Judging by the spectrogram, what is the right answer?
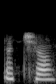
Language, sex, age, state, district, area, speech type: Hindi, female, 18-30, Bihar, Muzaffarpur, rural, conversation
